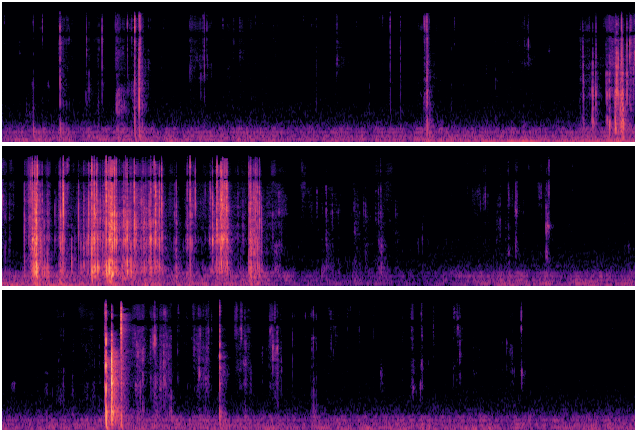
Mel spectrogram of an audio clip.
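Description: Scissors snip a plastic piping bag once, then sticky slime is squeezed out of the bag and worked by hand, giving a dense stretch of crackling, squelching pops midway. A single sharp click comes near the end.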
